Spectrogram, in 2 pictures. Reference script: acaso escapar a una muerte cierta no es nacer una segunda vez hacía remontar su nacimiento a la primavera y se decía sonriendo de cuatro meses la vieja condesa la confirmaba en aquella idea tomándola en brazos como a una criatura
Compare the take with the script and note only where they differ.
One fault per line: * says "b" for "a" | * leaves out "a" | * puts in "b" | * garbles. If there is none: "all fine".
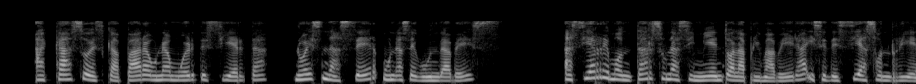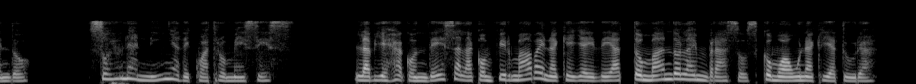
* puts in "soy una niña"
